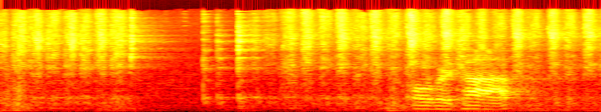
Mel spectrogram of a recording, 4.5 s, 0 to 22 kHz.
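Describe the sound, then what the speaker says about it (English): A metal file rasps in repeated back-and-forth strokes over the rotor mating surface of a front wheel hub on a 100 Series Land Cruiser, close and fairly loud, with a short pause partway through. "So I just take a file,"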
